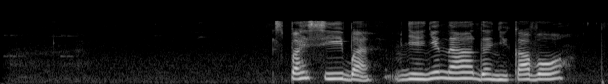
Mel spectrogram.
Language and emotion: Russian, positive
